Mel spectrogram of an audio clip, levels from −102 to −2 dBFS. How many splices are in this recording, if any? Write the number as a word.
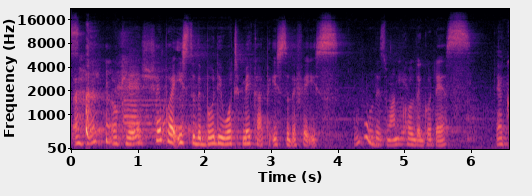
two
